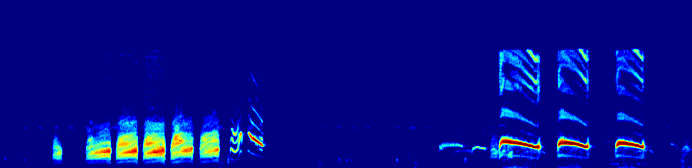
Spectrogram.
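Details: Chinese hwamei in competition song: a rapid series of harsh, buzzy repeated notes, a pause, then three loud, clear, ringing whistles.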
